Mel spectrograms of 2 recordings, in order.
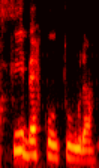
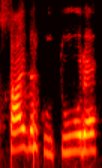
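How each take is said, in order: First: The first part sounds like Portuguese 'ciber'. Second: The first part sounds like English 'cyber'. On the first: The whole word is said in Portuguese. "a gente também pode falar... falar tudo em português" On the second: The word mixes English and Portuguese. "se a gente fosse falar em inglês, seria cyber culture... e a gente mistura"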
